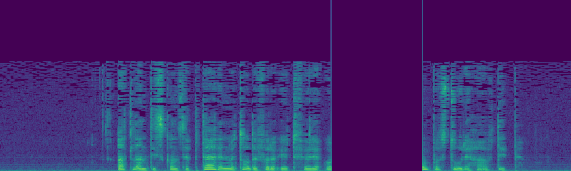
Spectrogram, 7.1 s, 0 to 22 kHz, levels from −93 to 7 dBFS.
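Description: From the start, the speech carries Vorbis compression artefacts. Nothing is present above 14.1 kHz. Below that edge, the treble sounds hissy and grainy, and consonant attacks are smeared. The damage is plainly audible. This points to a low bitrate, on the order of 36 kbps. At that rate, the encoder quantises high-frequency detail so coarsely that it turns into noise-like texture of similar energy, which roughens the tone of the speech.

At 4.13 s, just after "for å utføre", the audio drops out to silence. The gap lasts 1.14 s, until 5.28 s, where the speech resumes with "på store". The silence is complete, with no room tone underneath. The likely cause is a brief loss of the input signal while the recorder kept writing silence. Whatever was spoken in that second is missing.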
